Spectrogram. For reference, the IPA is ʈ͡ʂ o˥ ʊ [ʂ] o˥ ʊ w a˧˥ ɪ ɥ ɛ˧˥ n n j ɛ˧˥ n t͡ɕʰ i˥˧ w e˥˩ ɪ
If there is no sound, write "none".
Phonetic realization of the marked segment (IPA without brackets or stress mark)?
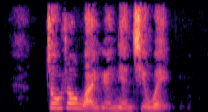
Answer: ʈ͡ʂ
